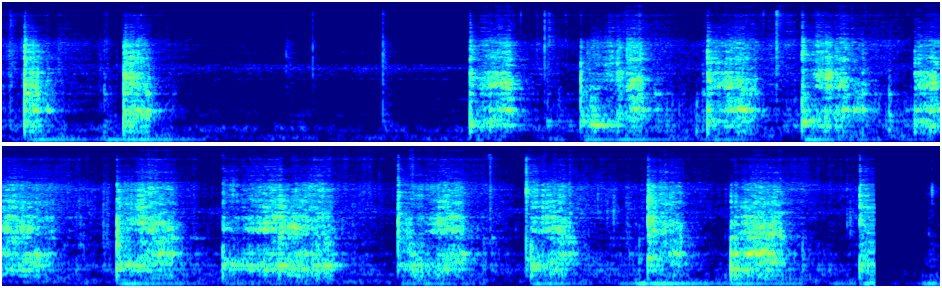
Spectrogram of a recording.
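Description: Garlic and whole round red chillies roast in a pan for pumpkin pickle, stirred briskly in repeated scraping strokes over a light sizzle, close and without voices.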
